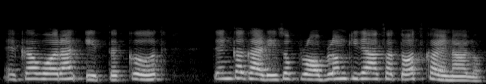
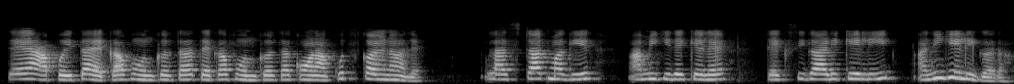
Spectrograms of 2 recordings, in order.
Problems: none marked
